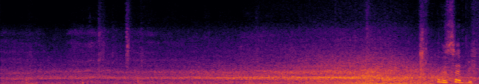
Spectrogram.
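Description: A car passes by on the road.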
